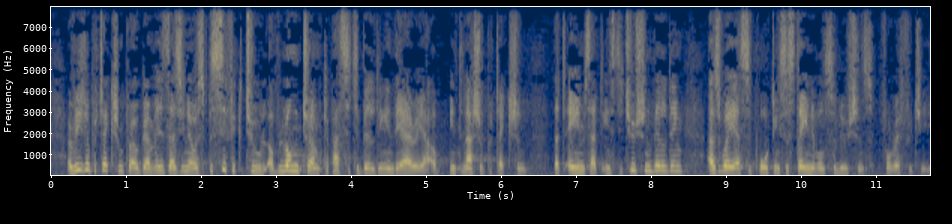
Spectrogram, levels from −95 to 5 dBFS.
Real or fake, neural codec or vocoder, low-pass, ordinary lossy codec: real; none; none; none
